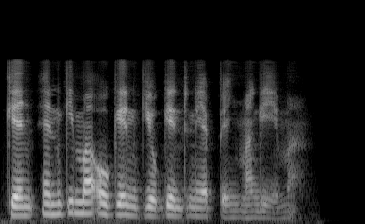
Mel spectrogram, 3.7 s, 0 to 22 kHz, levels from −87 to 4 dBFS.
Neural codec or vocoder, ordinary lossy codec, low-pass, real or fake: codec, 16 kHz, about 1 kbps, DyCAST, with the encoder's durations; none; 7.2 kHz; fake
